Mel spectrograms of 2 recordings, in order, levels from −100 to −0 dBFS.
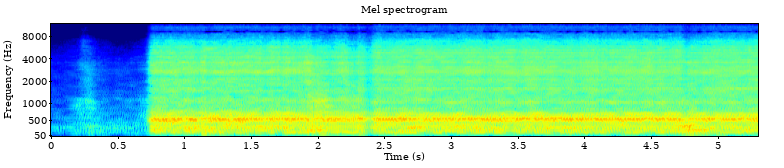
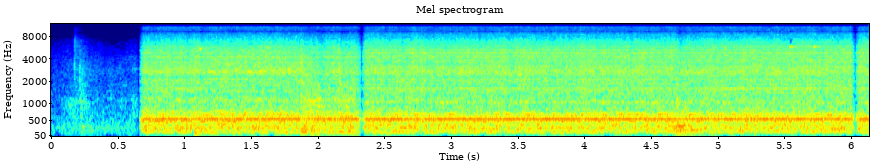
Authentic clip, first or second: second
